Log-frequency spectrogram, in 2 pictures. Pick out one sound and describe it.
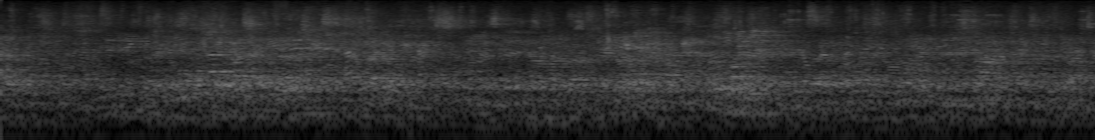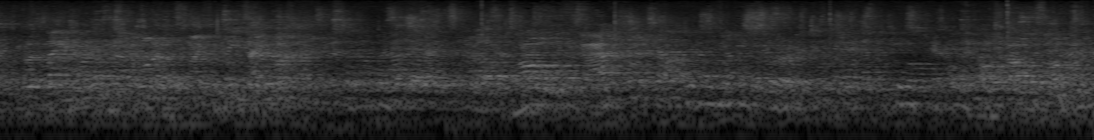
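A crowd of people chatters softly in a large echoing hall.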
